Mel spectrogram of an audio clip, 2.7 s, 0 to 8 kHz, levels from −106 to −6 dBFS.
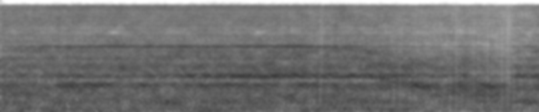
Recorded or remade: remade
